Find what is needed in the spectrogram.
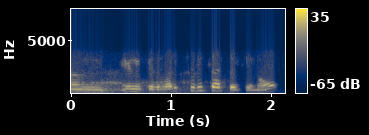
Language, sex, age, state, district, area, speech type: Tamil, female, 18-30, Tamil Nadu, Mayiladuthurai, rural, conversation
